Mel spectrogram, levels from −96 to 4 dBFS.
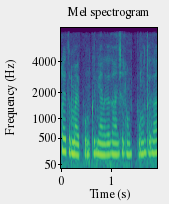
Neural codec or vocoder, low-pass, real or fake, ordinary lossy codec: none; 7.2 kHz; real; AAC, 48 kbps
